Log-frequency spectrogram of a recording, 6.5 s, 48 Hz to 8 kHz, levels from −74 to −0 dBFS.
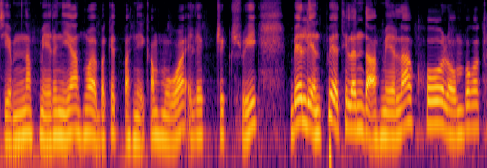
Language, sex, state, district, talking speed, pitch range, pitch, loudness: Mizo, male, Mizoram, Aizawl, 240 wpm, 130-160 Hz, 135 Hz, -15 LUFS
